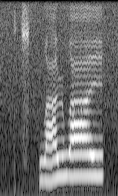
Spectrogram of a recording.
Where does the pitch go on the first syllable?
rising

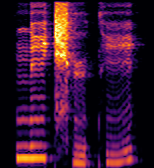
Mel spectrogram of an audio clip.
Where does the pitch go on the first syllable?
high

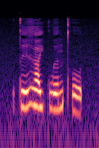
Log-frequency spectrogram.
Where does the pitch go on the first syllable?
rising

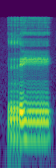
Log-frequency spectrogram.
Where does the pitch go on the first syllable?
low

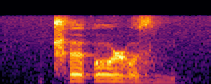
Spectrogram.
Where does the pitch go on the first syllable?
high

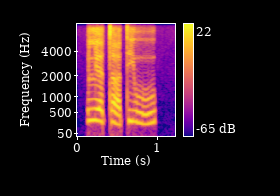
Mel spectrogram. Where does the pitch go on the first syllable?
falling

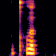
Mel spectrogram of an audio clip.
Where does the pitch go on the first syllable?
rising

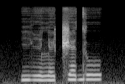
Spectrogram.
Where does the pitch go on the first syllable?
low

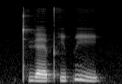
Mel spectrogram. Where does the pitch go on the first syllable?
low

